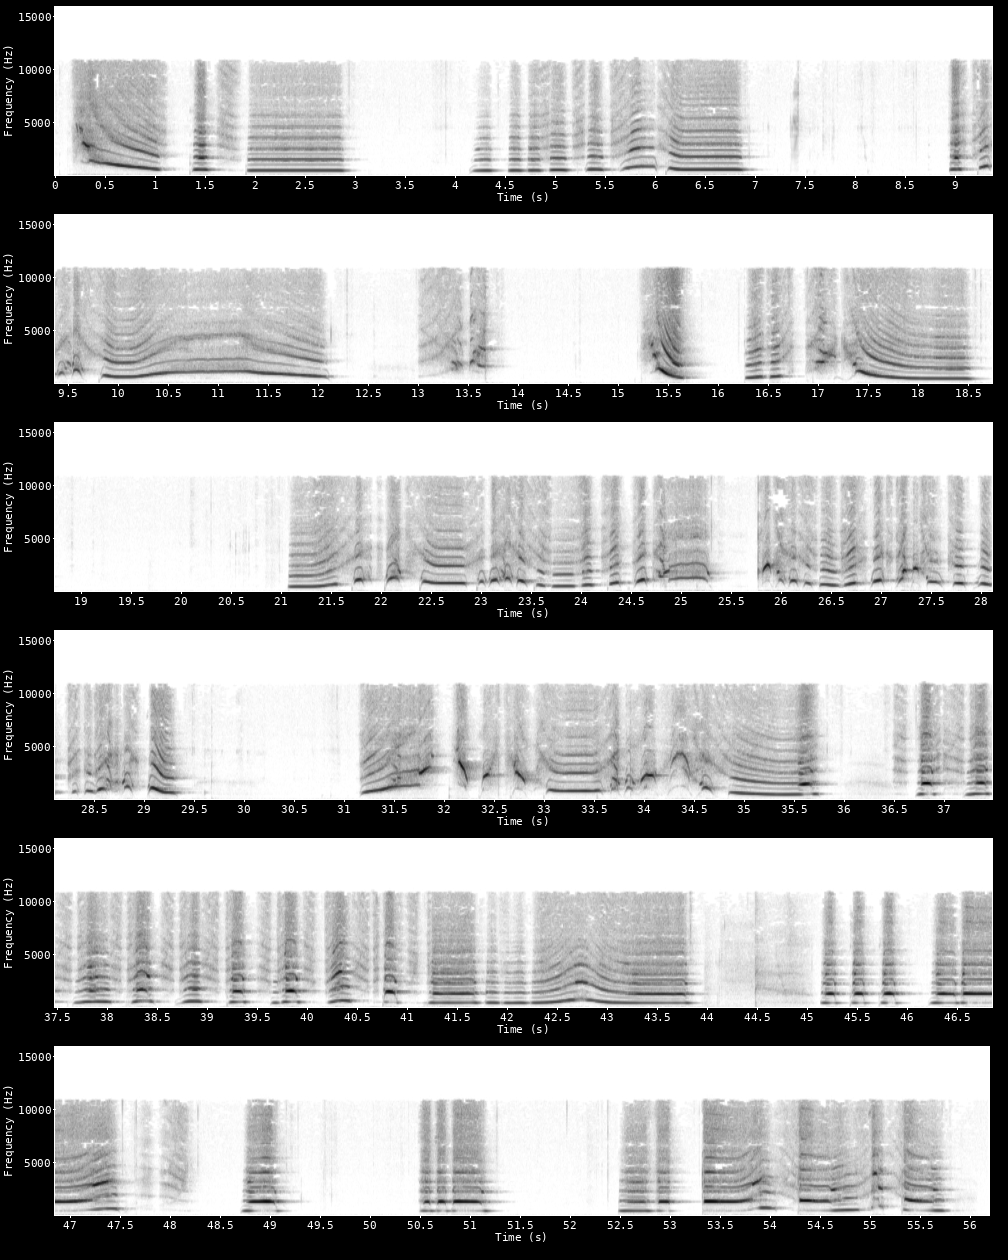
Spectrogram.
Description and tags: I dont know the name of this instrument but it is a flute that you control with a stick while blowing in it. Often heard in older cartoons :)
Enjoy and it would be fun to receive links with your application of the sounds!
